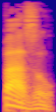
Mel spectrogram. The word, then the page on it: basil: anglais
